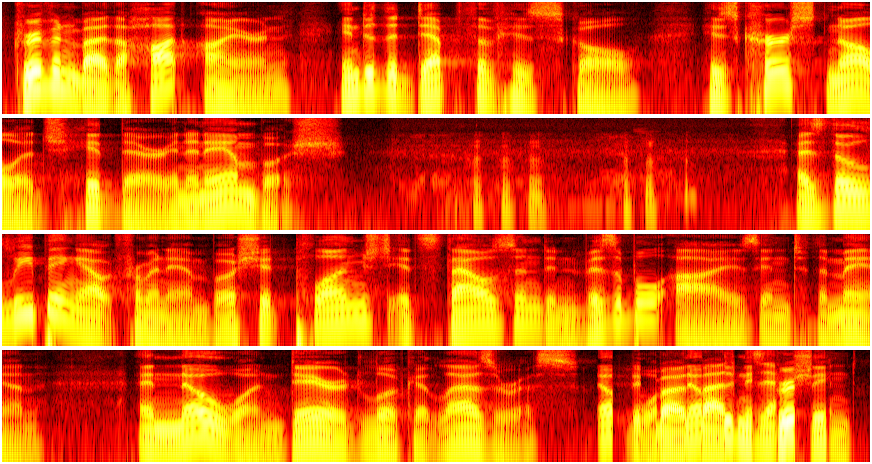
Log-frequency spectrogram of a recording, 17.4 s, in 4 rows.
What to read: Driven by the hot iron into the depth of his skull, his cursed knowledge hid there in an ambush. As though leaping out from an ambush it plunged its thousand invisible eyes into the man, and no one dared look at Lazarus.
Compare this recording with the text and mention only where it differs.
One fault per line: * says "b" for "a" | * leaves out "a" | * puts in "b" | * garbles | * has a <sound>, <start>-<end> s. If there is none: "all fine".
* has a laugh, 6.3-7.9 s
* garbles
